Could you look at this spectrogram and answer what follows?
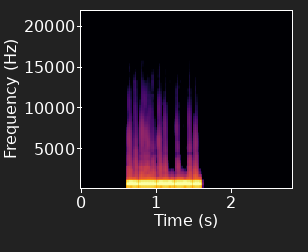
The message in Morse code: N5KFI

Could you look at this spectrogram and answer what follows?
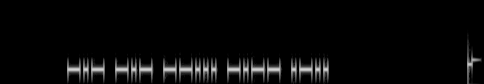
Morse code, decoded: KK7YL

